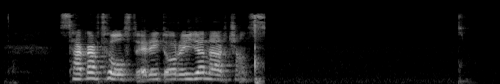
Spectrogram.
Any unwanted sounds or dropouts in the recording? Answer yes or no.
no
